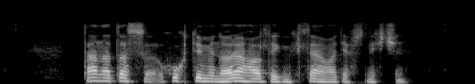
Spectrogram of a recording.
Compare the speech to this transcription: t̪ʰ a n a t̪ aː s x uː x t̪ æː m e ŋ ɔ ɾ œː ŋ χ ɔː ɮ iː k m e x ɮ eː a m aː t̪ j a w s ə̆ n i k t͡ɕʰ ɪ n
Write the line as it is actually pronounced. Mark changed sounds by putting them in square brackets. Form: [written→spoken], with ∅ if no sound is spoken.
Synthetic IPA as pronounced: t̪ʰ a n a t̪ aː s x uː x t̪ [æː→iː] m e [ŋ→n] ɔ ɾ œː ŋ χ ɔː ɮ iː k m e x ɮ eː a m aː t̪ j a w s ə̆ n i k t͡ɕʰ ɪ n

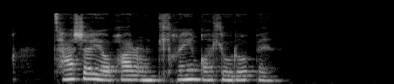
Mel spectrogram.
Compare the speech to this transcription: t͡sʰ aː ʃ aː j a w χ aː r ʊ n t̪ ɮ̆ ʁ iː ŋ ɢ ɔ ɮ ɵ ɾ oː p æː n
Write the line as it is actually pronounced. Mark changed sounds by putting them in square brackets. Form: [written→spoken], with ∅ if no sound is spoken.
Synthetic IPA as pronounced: t͡sʰ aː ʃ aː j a w χ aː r ʊ n t̪ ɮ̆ ʁ iː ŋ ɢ ɔ ɮ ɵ ɾ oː p æː n

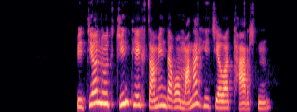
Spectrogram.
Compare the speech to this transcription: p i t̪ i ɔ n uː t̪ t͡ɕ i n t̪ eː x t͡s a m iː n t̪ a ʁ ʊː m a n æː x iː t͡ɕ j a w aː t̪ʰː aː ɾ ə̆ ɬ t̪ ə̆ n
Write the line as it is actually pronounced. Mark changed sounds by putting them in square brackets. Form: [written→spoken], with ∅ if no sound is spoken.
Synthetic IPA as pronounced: p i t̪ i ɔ n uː t̪ t͡ɕ i n [t̪→t̪ʰ] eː x t͡s a m iː n t̪ a ʁ ʊː m a n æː x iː t͡ɕ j a w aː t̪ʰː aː ɾ ə̆ ɬ t̪ ə̆ n

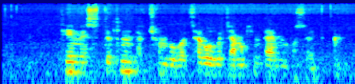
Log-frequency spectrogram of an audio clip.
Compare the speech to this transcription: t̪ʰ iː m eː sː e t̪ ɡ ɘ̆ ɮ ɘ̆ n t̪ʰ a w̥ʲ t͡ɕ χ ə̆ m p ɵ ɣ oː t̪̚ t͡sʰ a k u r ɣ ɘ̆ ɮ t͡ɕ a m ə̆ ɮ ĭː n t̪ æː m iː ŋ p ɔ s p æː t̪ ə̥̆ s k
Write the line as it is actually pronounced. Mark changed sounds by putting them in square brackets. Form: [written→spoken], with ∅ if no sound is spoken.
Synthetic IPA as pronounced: t̪ʰ iː m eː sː e t̪ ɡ ɘ̆ ɮ ɘ̆ n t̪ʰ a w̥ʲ t͡ɕ χ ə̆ m p ɵ ɣ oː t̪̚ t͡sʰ a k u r ɣ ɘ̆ ɮ t͡ɕ a m ə̆ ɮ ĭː n t̪ æː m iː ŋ p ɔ s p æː t̪ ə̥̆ [s→∅] k

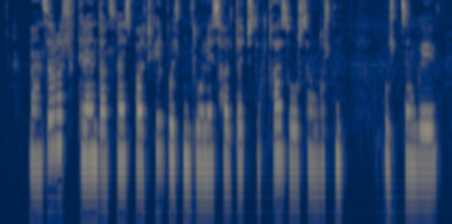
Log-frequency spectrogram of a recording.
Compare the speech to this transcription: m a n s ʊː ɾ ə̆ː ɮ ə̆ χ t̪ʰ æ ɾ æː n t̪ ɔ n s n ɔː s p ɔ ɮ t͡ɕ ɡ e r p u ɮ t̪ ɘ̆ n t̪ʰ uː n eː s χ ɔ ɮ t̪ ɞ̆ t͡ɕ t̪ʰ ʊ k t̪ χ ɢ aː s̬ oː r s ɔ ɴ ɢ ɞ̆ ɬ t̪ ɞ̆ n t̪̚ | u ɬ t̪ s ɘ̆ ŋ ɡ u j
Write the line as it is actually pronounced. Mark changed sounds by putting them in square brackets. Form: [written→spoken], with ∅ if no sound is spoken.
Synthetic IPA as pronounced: m a n s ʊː ɾ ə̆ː ɮ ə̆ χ t̪ʰ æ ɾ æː n t̪ ɔ n s n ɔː s p ɔ ɮ t͡ɕ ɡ e r p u ɮ t̪ ɘ̆ n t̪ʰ uː n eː s χ ɔ ɮ t̪ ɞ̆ t͡ɕ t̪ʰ ʊ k t̪ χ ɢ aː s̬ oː r s ɔ ɴ ɢ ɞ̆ ɬ t̪ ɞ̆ n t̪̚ | u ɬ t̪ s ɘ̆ ŋ ɡ u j

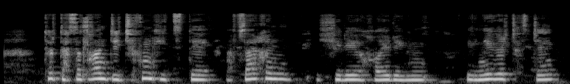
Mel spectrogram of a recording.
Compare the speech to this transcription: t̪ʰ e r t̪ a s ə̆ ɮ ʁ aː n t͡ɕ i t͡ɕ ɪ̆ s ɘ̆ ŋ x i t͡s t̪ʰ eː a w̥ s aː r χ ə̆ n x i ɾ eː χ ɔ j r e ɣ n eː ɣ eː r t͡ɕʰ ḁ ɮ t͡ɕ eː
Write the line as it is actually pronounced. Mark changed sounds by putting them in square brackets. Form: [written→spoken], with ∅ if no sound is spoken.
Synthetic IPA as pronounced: t̪ʰ e r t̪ a s ə̆ ɮ ʁ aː n t͡ɕ i t͡ɕ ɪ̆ [s→x] ɘ̆ ŋ x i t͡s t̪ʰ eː a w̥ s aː r χ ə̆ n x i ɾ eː χ ɔ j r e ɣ n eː ɣ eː r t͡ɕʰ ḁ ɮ t͡ɕ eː

